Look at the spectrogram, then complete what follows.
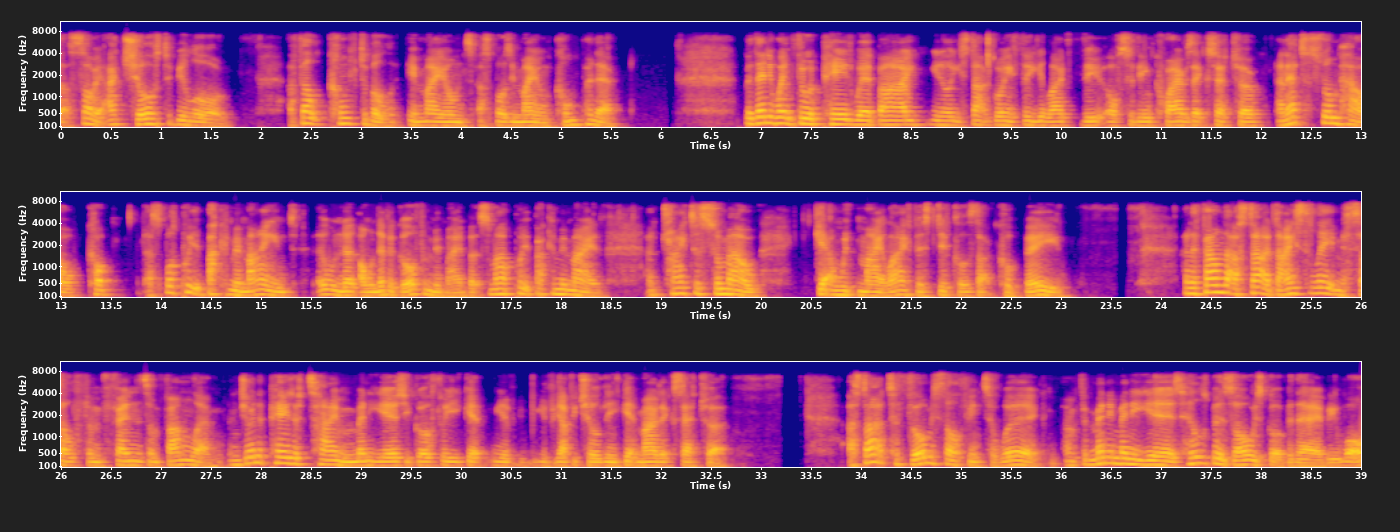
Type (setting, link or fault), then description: link, video call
